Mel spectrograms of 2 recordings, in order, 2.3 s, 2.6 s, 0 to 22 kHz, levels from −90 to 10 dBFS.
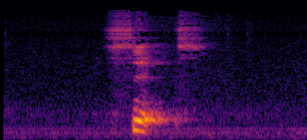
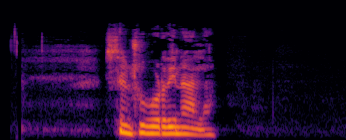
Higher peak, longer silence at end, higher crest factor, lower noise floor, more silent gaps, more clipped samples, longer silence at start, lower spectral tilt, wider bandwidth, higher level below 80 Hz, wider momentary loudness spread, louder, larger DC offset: about the same, -2 dBFS vs -4 dBFS; second, 0.85 s vs 1 s; about the same, 22 dB vs 18 dB; second, -58 dBFS vs -71 dBFS; neither; neither; about the same, 0.85 s vs 0.8 s; second, -3 dB/octave vs -5.5 dB/octave; first, 15.5 kHz vs 9.8 kHz; about the same, -72 dBFS vs -72 dBFS; first, 22 LU vs 14 LU; about the same, -18 LUFS vs -18 LUFS; neither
